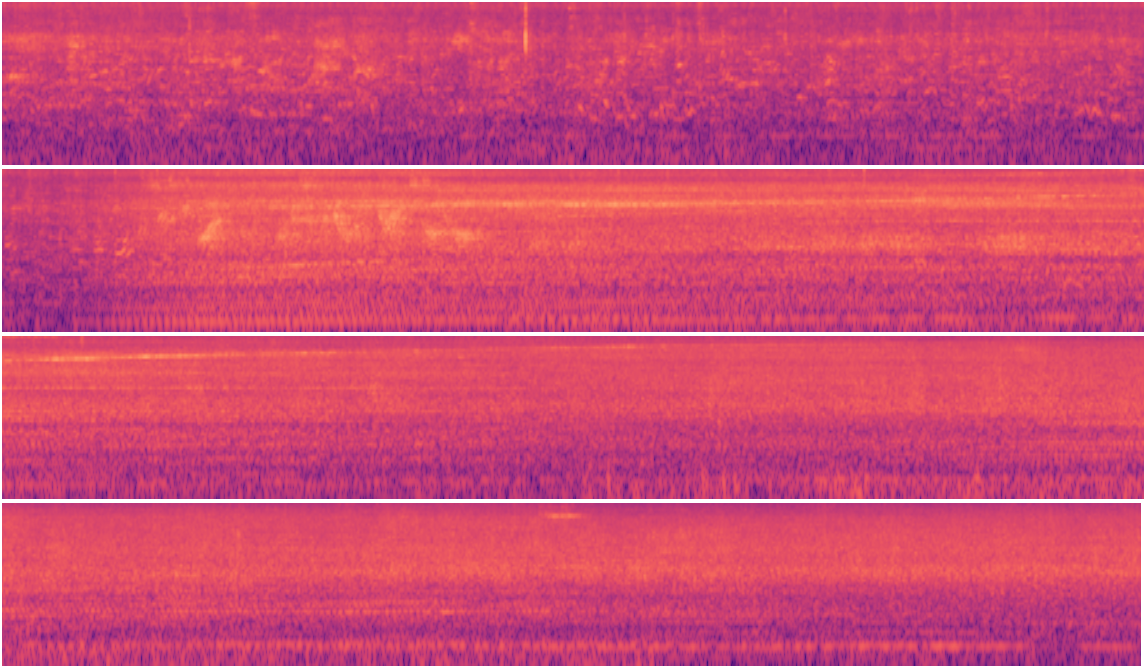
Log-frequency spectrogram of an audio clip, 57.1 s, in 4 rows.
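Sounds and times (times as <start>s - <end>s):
train rumbling: 0.0s - 57.0s
train whine rising in pitch: 15.3s - 37.5s.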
